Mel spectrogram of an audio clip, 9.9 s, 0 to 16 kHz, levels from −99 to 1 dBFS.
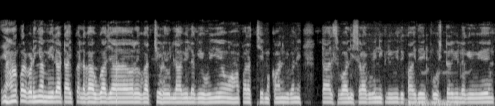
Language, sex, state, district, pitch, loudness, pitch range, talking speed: Hindi, male, Chhattisgarh, Rajnandgaon, 145 Hz, -16 LUFS, 145-150 Hz, 210 wpm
